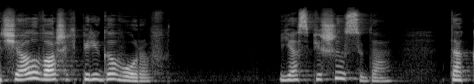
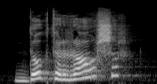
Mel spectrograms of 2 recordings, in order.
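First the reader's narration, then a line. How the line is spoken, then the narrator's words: Astonished exclamation. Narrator (Russian): воскликнул Каримский, пораженный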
